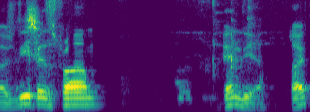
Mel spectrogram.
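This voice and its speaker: The voice has a dark, mellow tone and an Arabic accent. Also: man. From Jordan. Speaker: trader. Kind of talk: live trading session.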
